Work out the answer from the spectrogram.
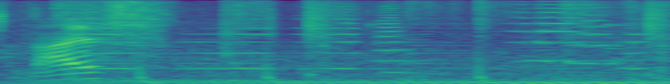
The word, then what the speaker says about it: knife: I'm gonna get a new knife. Nif? Knife. A nif. A knife. We call it a nif because the K is silent.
